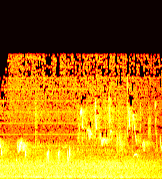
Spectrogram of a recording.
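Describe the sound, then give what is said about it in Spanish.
Quiet open-air mountain ambience at Valspitz near Grindelwald in the Alps, just after the bus has departed: scattered high bird chirps and short calls over a soft, steady background hiss, with no voices. “y esto es lo que se oye una vez el autobús ya ha partido.”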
